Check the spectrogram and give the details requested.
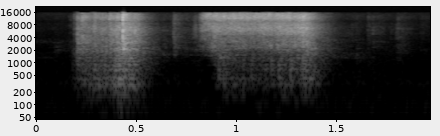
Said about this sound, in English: They shuffle the cards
